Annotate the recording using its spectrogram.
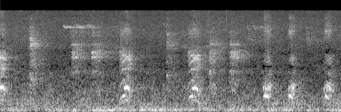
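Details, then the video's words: A squirrel, agitated because someone sits on its tree, barks steadily: raspy clipped bursts about once per second, a few doubled, while a faint high bird whistle drifts in the background. "Mad Squirrel Barks at Me"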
